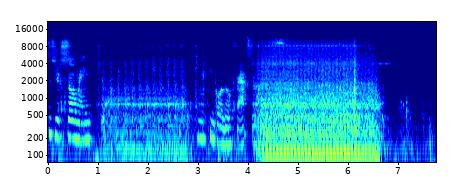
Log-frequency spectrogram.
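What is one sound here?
A sewing machine runs with a steady whirring hum.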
